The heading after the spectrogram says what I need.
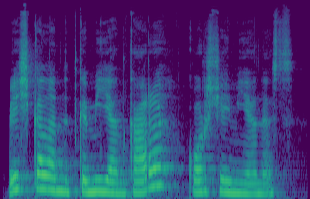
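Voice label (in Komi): веськаланныд кӧ миян карӧ корсьӧй миянӧс, Komi, female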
